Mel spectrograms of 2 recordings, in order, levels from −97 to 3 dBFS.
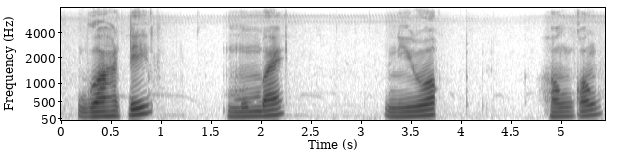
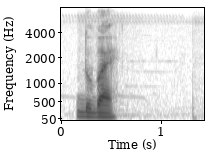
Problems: constant background noise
